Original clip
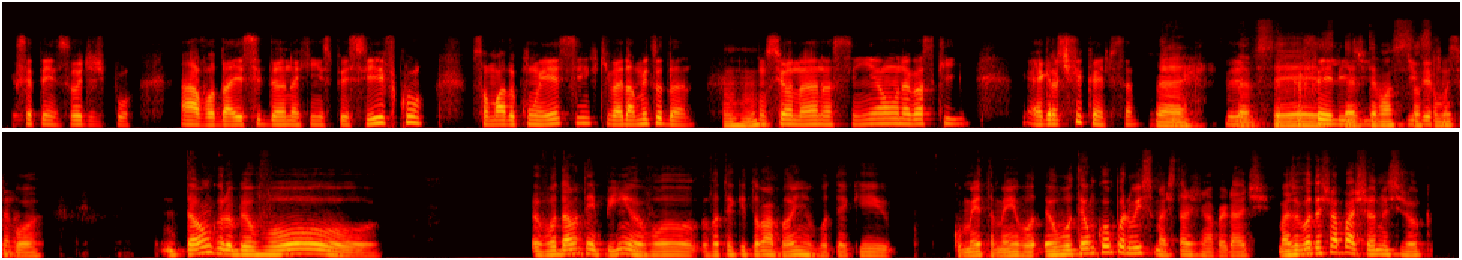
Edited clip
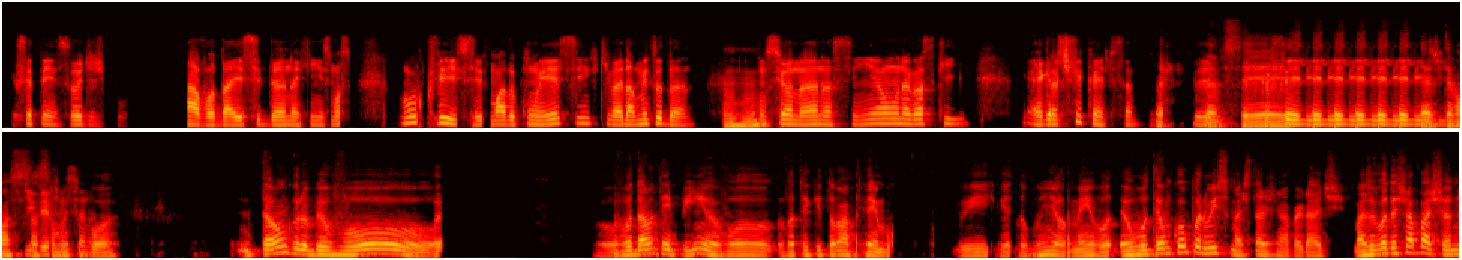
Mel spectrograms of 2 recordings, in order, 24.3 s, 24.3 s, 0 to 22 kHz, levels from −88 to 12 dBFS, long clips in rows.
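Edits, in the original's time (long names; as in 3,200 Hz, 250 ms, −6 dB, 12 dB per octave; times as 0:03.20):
0:00.83–0:01.54: fade out exponential
0:02.74–0:04.07: reverse
0:09.66–0:09.93: remove
0:11.01: stutter 0.18 s, 6 plays
0:15.12–0:16.62: reverse
0:18.63–0:20.39: reverse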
